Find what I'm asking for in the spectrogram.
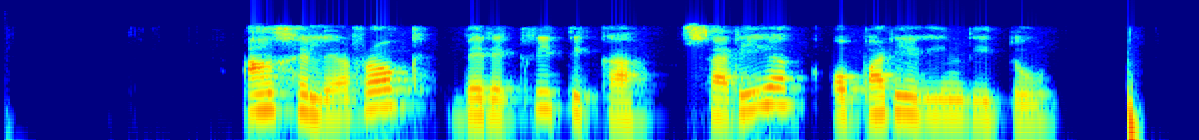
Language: Basque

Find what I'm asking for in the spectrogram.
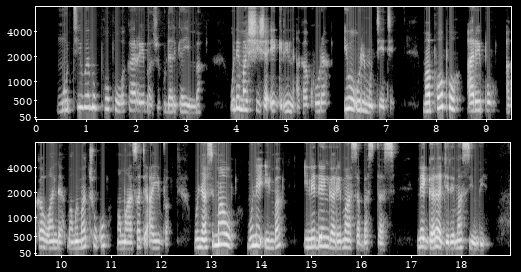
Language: Shona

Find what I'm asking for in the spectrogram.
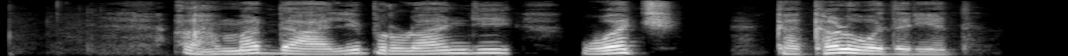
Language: Pashto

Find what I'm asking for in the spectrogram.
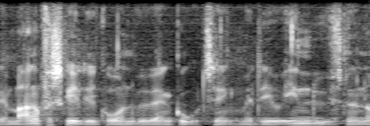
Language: Danish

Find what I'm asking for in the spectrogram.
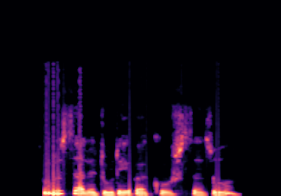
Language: Pashto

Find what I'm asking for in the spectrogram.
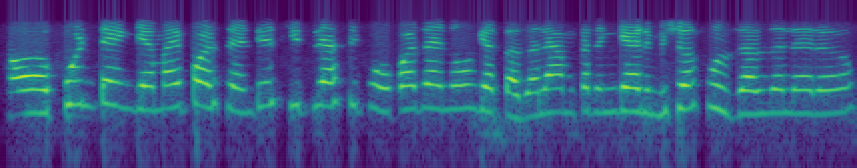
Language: Konkani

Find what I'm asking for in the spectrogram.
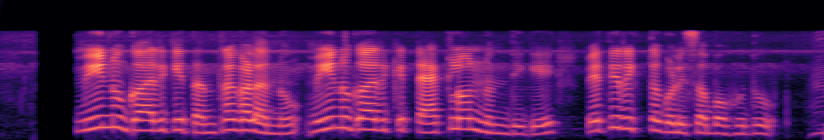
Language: Kannada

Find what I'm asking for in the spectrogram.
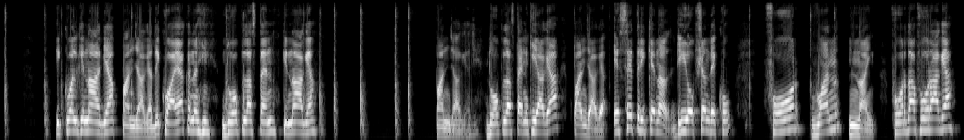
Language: Punjabi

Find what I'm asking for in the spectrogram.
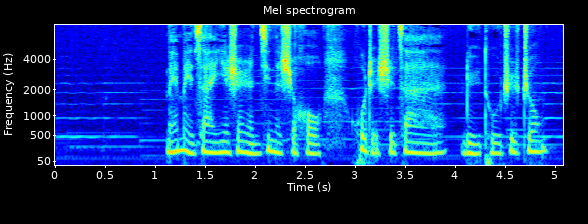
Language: Chinese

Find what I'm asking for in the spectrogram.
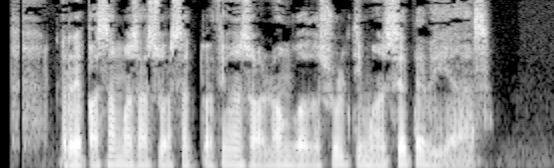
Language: Galician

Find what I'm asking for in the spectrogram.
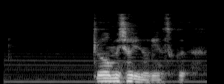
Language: Japanese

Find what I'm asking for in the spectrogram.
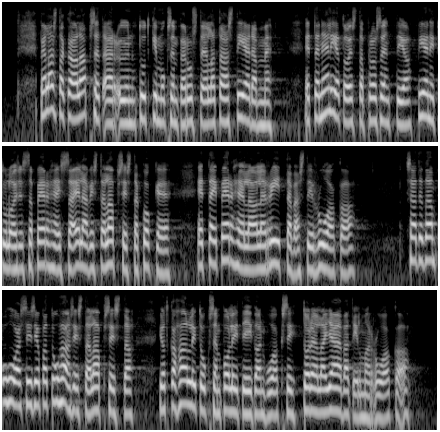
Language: Finnish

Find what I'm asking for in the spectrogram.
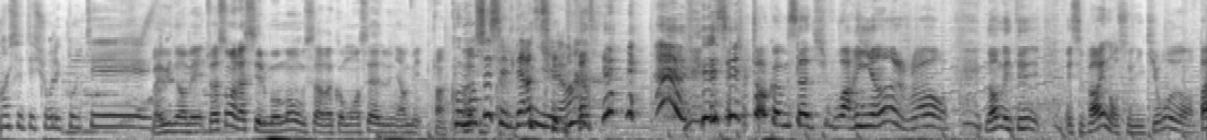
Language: French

